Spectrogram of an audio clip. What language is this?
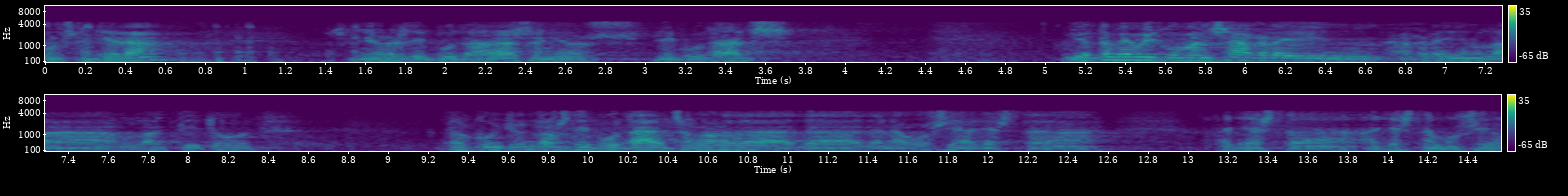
Catalan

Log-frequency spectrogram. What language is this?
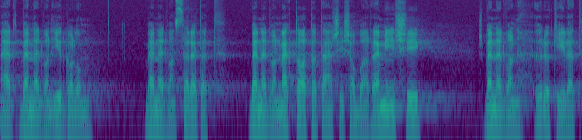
Hungarian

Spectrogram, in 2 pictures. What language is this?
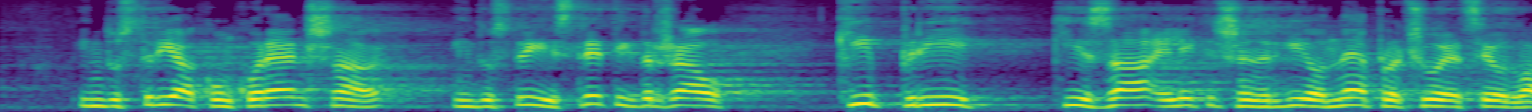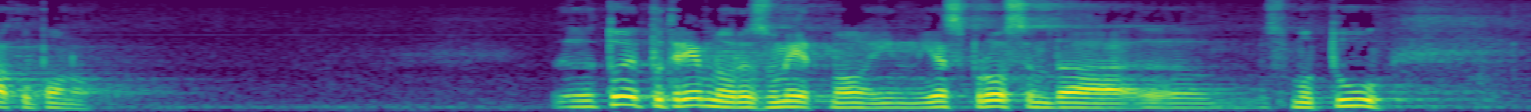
Slovenian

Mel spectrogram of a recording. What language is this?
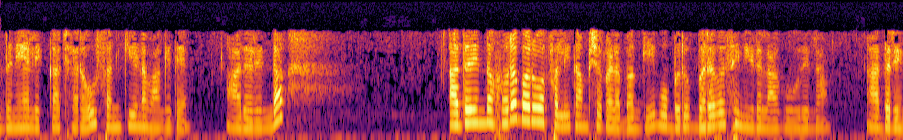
Kannada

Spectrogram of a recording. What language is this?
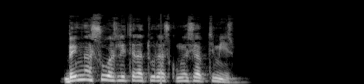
Galician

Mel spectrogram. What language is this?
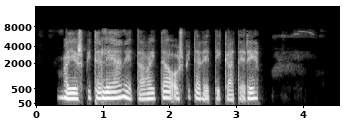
Basque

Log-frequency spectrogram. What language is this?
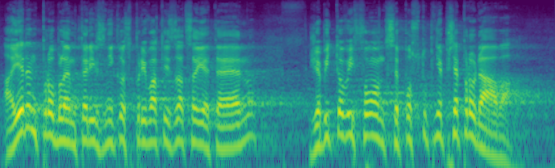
Czech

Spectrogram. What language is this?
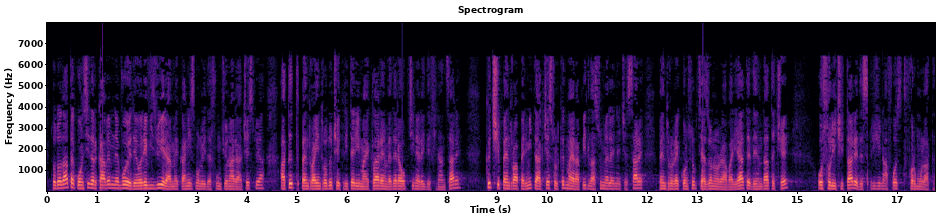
Romanian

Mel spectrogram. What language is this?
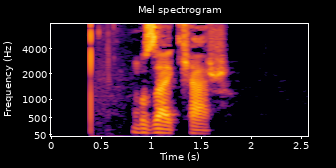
Persian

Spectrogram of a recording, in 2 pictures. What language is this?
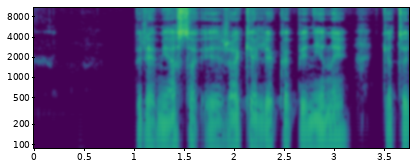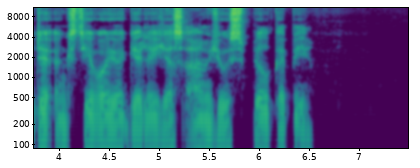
Lithuanian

